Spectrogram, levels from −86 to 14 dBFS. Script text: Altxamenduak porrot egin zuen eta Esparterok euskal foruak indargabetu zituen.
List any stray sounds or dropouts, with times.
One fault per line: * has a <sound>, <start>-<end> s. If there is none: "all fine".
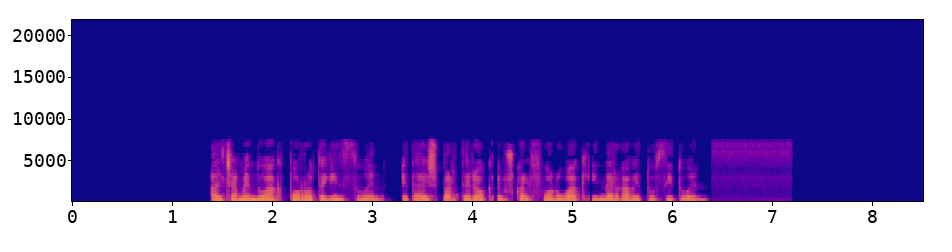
all fine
